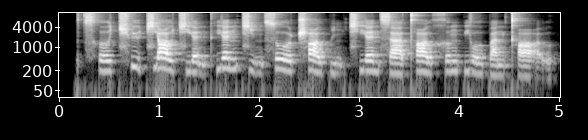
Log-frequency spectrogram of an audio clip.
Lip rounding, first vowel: unrounded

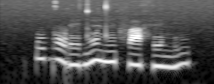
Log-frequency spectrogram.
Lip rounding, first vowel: rounded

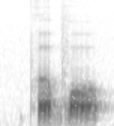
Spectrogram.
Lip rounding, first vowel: unrounded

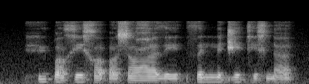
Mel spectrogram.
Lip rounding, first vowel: rounded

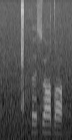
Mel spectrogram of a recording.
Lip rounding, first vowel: unrounded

